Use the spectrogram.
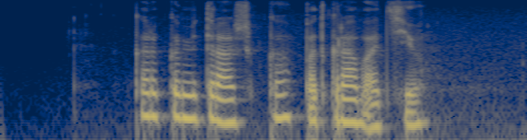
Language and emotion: Russian, neutral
